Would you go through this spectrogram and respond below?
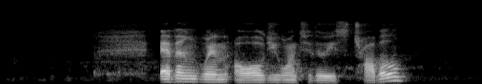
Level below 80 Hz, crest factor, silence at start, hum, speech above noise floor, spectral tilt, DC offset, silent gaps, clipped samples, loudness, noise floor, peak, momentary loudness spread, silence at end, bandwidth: -66 dBFS; 20 dB; 1.1 s; none; 49 dB; -6 dB/octave; under 0.1%; none; under 0.1%; -20 LUFS; -68 dBFS; -2 dBFS; 21 LU; 0.75 s; 8 kHz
